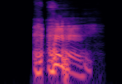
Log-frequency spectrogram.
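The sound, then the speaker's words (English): A deep, scratchy voice clears its throat, performed for an AI avatar character. A short catch is followed by a longer, rasping, gravelly grunt that fades out, heard alone. “A deep, scratchy voice intentionally cleared its virtual throat.”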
